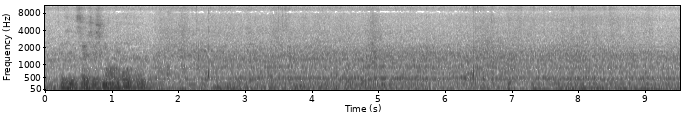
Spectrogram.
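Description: A dense swarm of honeybees buzzes and hums steadily close by.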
